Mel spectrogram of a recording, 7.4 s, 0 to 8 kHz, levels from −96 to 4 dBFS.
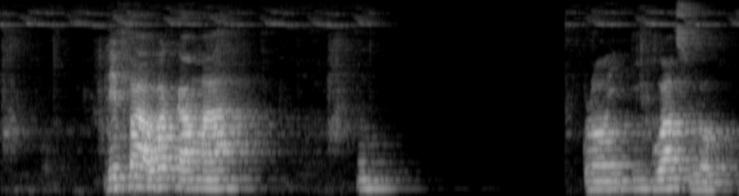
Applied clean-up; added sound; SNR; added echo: none; none; none; reverberation time 0.8 s.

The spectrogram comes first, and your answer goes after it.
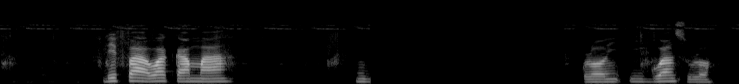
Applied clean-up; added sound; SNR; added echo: none; none; none; none.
